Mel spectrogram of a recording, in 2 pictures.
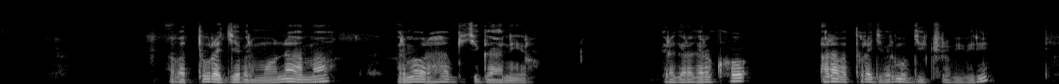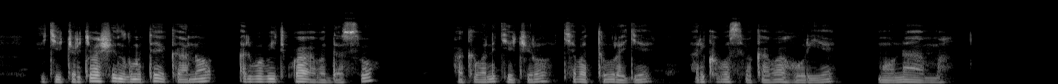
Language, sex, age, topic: Kinyarwanda, male, 18-24, government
